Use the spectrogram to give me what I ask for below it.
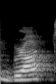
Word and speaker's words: brought: for all the joy you brought to my life. Lembra que eu falei aqui do GH que não é pronunciado? Então, brought, brought to.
